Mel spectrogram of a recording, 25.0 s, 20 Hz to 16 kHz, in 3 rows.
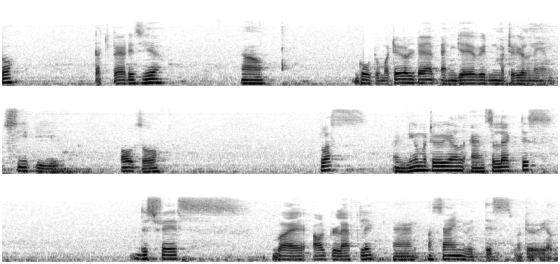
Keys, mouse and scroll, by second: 3.8 click, 4.2 Tab, 5.2 click, 6.3-9.2 drag, 10.8 click, 12.1-12.6 drag, 13.9 click, 15.6 alt+click, 16.5 alt+click, 17.1 alt+click, 18.5 click, 21.4 alt+click, 23.4 drag, 24.3 drag, 24.8 click.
